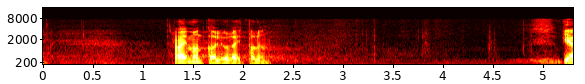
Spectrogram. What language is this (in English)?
Estonian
